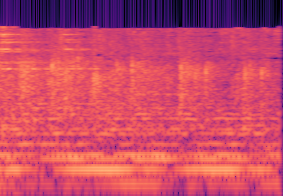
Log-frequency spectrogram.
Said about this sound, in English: Please take your seat in the presence of God. Can you clap and give God a big clap of praise? Bless him.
